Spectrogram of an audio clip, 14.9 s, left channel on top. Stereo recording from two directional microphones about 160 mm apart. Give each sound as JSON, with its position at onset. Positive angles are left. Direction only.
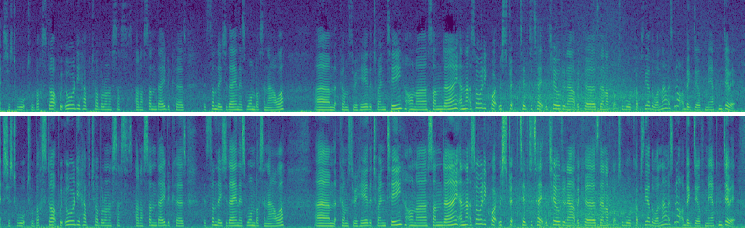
{"t": 0.7, "sound": "speech", "side_deg": -5}
{"t": 12.2, "sound": "speech", "side_deg": -55}
{"t": 12.7, "sound": "speech", "side_deg": -10}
